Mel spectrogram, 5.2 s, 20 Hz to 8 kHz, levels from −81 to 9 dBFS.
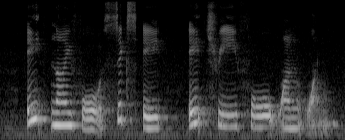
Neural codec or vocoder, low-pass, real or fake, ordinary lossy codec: none; none; real; none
